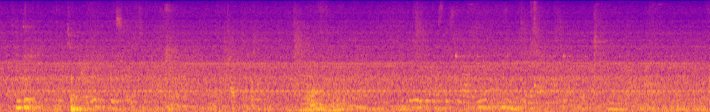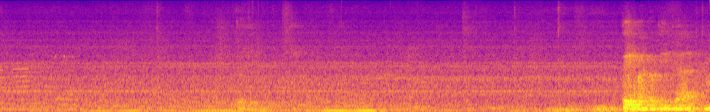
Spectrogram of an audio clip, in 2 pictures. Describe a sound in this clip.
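Men and women murmur softly in a room.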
